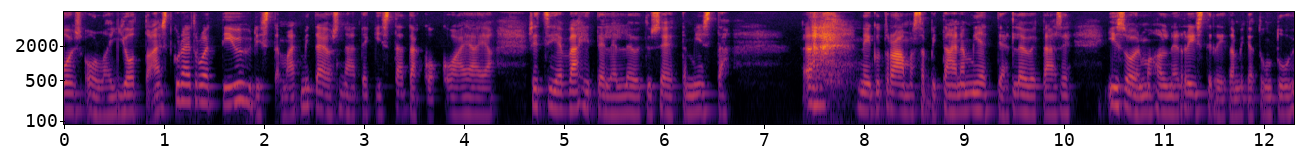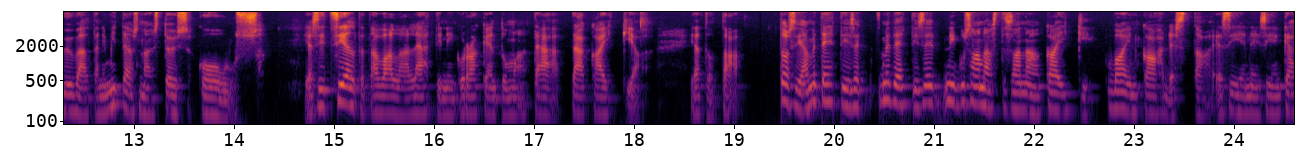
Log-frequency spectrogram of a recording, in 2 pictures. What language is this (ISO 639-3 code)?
fin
